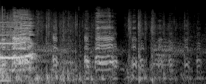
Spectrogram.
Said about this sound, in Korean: 그리고 잠시 화장실 안에서는 아 정말 여러 마리의 철새떼들이 자유롭게 날아가는 소리가 들려왔습니다. 닭도 있네요.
